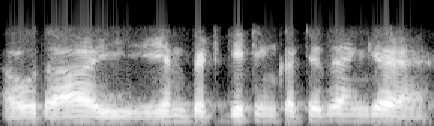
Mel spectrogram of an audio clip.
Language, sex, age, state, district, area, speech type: Kannada, male, 18-30, Karnataka, Mandya, rural, conversation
